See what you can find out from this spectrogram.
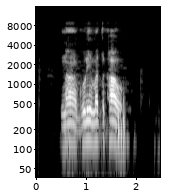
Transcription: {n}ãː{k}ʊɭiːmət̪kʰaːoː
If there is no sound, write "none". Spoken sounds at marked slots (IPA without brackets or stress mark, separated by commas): n, ɡ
